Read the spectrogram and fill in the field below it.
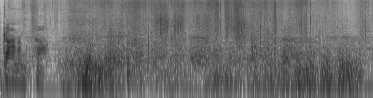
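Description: Dry grass rustles and crunches as a man crawls through it.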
